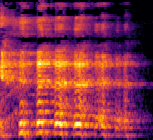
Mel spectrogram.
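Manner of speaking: loud, high burst of laughter; real laugh. Real, not acted. Vlogger amused by wife's drive-thru question, real loud laugh. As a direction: crack up at your own story.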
